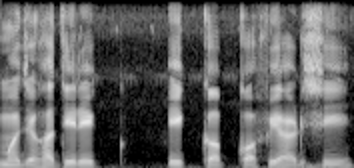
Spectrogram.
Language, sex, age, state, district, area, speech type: Goan Konkani, male, 18-30, Goa, Ponda, rural, read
